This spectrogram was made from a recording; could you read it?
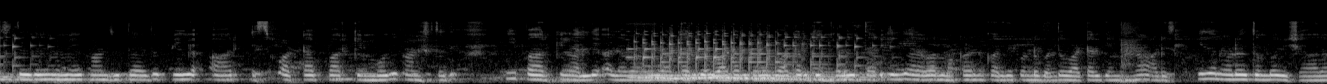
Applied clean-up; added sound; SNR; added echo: none; Marimba, xylophone; 6 dB; none.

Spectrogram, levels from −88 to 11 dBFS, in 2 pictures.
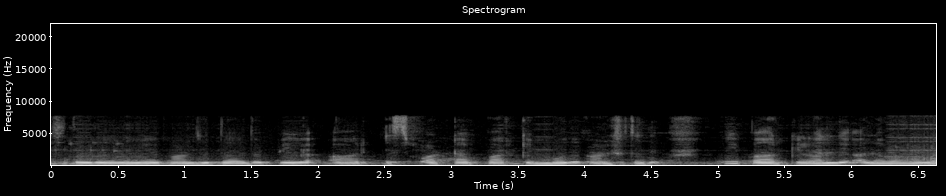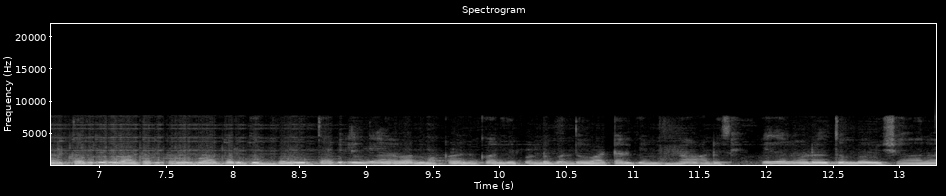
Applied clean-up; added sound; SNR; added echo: neural separator model SepFormer DNS4.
